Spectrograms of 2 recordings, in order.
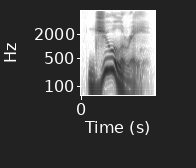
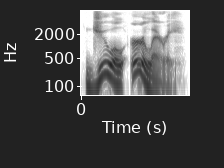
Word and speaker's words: jewelry: Jewelry. Oh, like rings and necklaces? Yes, but many people say jewelry. With 4 syllables? Right, but it's only 3 syllables.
